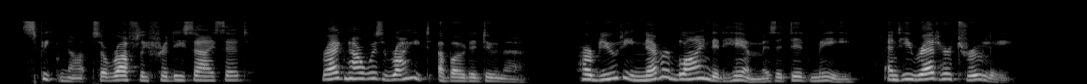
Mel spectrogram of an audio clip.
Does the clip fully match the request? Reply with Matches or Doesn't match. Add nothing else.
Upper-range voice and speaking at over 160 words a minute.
Doesn't match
